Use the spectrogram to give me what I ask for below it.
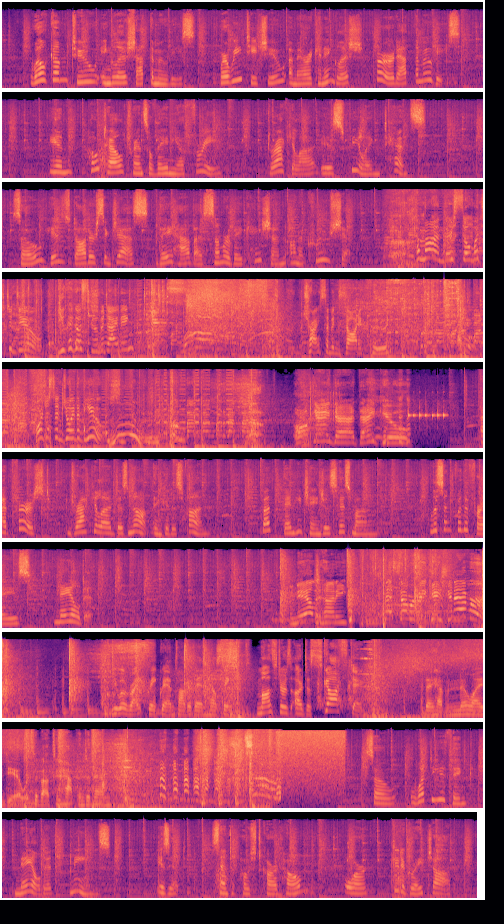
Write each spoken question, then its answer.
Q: So, what do you think nailed it means? Is it sent a postcard home or did a great job?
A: Nailed it means did a great job.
